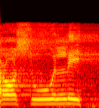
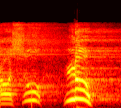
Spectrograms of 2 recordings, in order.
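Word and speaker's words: رسوله: Ada orang baca Quran, innallaha bari'um minal musyrikina wa rasulih. Allah tidak melindungi orang musyrik dan tidak melindungi rasulnya. Salah. Bacanya innallaha bari'um minal musyrikina wa rasuluh.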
